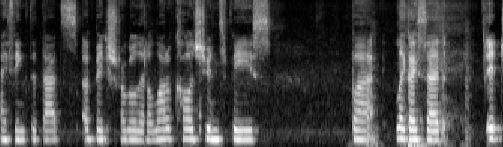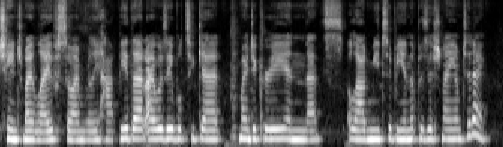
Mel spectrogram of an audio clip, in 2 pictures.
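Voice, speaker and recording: Speaking with an American accent, the voice stays monotone, its intonation flat throughout. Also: woman, fairly high pitch for a woman, moderate pace. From Hudson Valley, New York. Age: 20s. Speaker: community health educator. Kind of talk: casual interview.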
